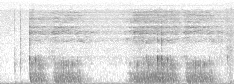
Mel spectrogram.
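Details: Lung auscultation with a stethoscope in a teaching recording, done symmetrically over the right and left chest on a patient wearing a finger pulse oximeter: pleural friction rub.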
